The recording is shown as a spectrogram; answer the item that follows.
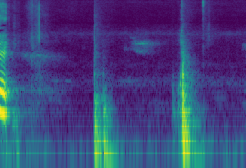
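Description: Lid of a slime jar being taken off and handled: a soft knock about a second in, then a sharper tap near the end.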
